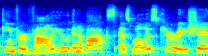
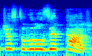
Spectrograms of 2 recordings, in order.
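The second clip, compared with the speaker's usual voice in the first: cooing over a cute pouch; 11 semitones higher than usual. Real, not acted.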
